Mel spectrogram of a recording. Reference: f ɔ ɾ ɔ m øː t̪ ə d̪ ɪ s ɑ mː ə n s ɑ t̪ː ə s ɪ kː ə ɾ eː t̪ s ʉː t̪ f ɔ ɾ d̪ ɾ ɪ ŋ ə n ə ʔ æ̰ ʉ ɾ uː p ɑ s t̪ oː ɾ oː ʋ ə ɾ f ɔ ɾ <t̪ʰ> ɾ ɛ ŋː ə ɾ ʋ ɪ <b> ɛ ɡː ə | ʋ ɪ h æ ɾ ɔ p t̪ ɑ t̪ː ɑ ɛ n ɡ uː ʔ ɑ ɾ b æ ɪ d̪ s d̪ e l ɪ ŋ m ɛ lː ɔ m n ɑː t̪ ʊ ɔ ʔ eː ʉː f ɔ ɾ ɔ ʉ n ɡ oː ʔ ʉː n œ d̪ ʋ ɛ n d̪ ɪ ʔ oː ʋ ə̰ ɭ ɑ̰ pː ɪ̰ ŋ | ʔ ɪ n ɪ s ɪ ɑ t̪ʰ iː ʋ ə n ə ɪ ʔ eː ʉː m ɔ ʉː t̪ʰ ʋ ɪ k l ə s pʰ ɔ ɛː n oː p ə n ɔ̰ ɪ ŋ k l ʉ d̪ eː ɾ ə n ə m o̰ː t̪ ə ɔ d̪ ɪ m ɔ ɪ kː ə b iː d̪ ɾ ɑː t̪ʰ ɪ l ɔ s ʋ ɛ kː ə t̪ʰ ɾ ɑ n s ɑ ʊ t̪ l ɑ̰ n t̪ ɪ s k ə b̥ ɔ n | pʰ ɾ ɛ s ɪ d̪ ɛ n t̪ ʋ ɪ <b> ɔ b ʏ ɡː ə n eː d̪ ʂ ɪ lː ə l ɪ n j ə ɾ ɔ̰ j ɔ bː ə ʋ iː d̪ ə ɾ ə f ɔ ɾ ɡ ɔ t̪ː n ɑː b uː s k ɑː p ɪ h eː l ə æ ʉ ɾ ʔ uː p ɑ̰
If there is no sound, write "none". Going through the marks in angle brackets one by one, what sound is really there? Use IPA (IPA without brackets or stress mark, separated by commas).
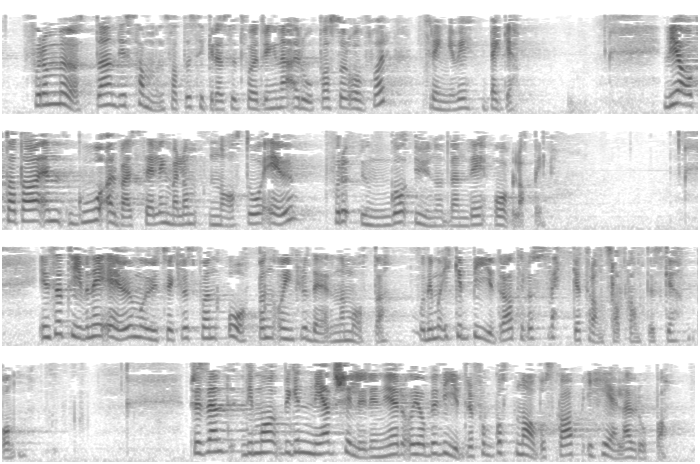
t̪ʰ, b, m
